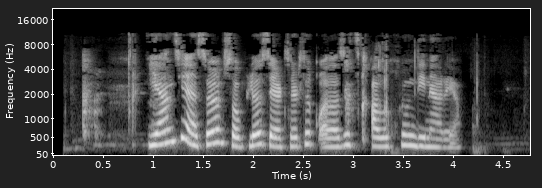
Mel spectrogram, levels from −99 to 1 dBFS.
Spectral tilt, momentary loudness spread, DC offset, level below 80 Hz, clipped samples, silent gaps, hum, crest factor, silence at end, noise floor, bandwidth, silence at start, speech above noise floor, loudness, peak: -2 dB/octave; 17 LU; under 0.1%; -70 dBFS; under 0.1%; none; none; 18 dB; 0.7 s; -38 dBFS; 11.5 kHz; 0.3 s; 20 dB; -18 LUFS; -2 dBFS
